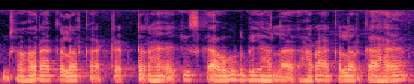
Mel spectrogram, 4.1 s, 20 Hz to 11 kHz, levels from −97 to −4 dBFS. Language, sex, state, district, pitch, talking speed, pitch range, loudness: Hindi, male, Jharkhand, Garhwa, 120 Hz, 190 wpm, 115-125 Hz, -19 LUFS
